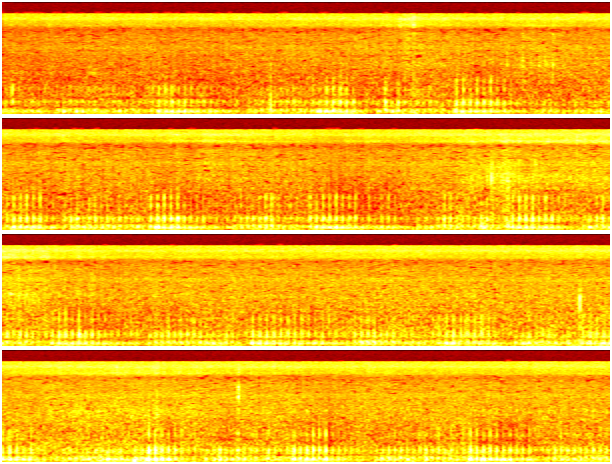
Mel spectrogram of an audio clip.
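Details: Sleeping sweetly beside ducklings, a Scottish Straight cat gives a continuous low purr, rumbling in regular pulses of inhale and exhale, with occasional thin duckling peeps and small clicks.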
